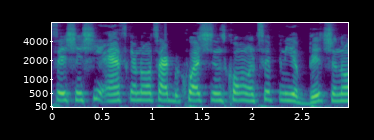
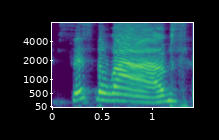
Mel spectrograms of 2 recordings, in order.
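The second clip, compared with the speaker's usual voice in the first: slow punchline; 5 dB louder, much slower than usual. Real, not acted.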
